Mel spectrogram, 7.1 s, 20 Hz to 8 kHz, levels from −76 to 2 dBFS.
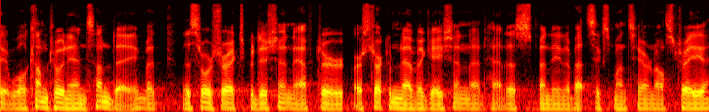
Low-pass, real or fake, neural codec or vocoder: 7.2 kHz; real; none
